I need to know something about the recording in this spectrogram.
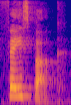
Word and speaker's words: Facebook: Then we have the word book, book. Notice that it's not book, but book. The sound there, the vowel there is somewhere between u and a and o.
